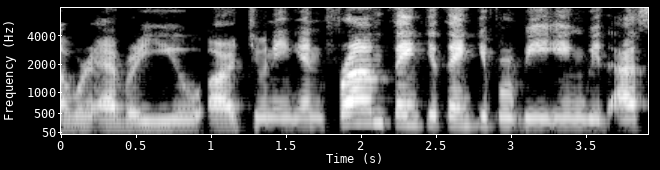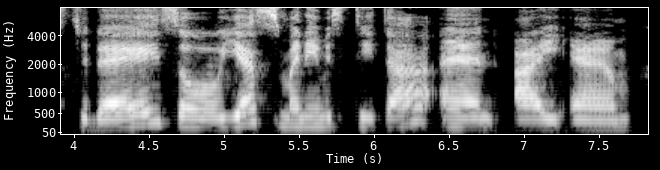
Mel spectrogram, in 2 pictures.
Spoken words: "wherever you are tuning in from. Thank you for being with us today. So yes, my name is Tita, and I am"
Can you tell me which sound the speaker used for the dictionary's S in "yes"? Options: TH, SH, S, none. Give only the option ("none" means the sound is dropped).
S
